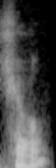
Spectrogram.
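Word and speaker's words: 求: Contemporary version of this would be on the right, top right, pronounced cho. It means, in modern Chinese, it means to seek, no particular relationship to a fur pelt. But the sound value, cho, if you add on combine that with another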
